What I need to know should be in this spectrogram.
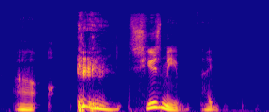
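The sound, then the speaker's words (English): Throat clearing: a few rough, voiced, grunting rasps in quick succession, loud and with no other sound. “here's the thing about my clearing out my throat.”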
